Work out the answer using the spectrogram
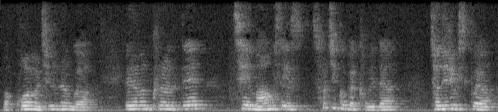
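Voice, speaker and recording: A woman evangelist giving a lively testimony sermon to a congregation, acting out the dialogue in her story. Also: on the high side, fast. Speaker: evangelist preacher. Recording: echoey hall, mic at a distance.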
